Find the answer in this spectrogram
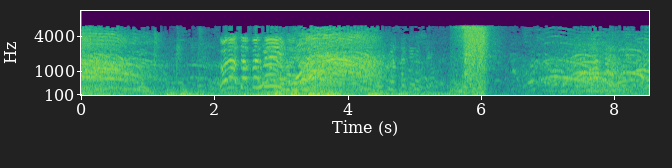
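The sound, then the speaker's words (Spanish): Crowd of San Fermín revellers in Madrid shouting and cheering at the chupinazo opening of the festival, with loud, overlapping voices rising and falling in waves and a sharp noisy burst partway through. “Y el sonido del día, el chupinazo en Madrid.”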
